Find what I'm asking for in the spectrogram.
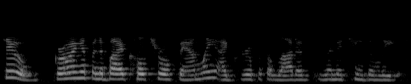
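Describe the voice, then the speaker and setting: A woman's voice: a little high, fast talker. A woman in her forties from the American Midwest, giving a candid, conversational self-introduction as a business coach on a video call. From grew up in the US Midwest. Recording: tinny phone-like video call line with faint noise.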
